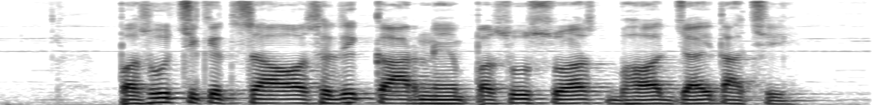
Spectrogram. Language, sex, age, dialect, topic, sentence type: Maithili, male, 25-30, Southern/Standard, agriculture, statement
